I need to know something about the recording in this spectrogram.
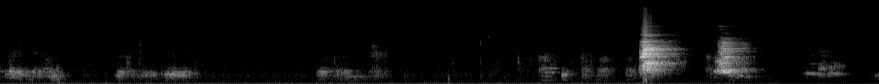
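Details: American Bulldog puppy acting timid, giving soft whimpering whines in short bursts, then two loud sharp yelping barks near the end and a final quiet whine.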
